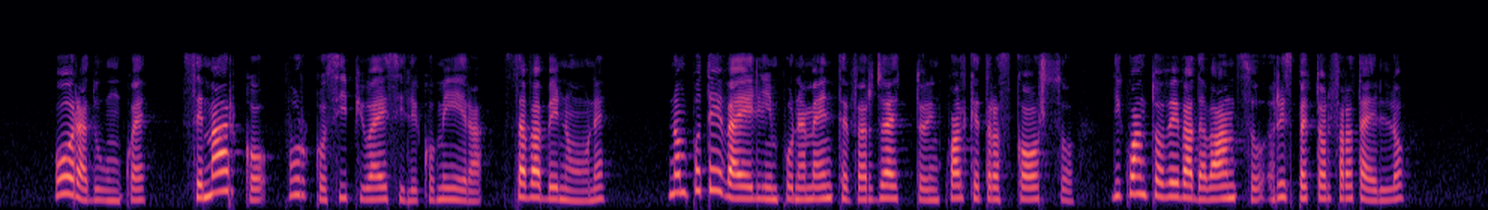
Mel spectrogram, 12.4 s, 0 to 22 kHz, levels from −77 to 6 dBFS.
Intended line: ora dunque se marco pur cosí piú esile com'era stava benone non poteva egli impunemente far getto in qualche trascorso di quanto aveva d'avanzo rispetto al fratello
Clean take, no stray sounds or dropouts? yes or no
yes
